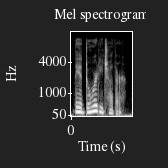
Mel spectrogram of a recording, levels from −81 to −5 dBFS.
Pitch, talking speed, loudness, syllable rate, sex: 190 Hz, 195 wpm, -15 LUFS, 7.1 syllables/s, female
